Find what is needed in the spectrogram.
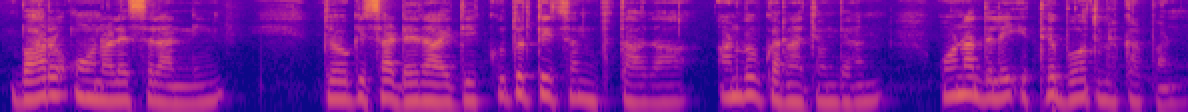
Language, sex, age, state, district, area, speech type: Punjabi, male, 30-45, Punjab, Tarn Taran, urban, spontaneous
